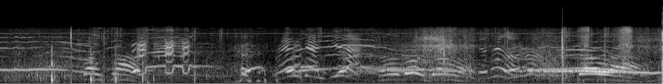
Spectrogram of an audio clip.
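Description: A pack of sled dogs howls together in wavering, overlapping rising and falling wails.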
